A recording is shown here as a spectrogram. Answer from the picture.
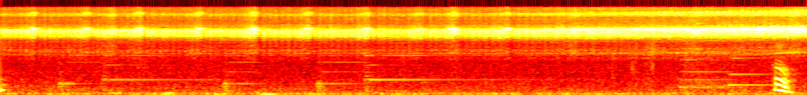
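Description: Cicadas buzzing in a steady high drone, with a faint pulse about twice a second early on, swelling louder near the end.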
